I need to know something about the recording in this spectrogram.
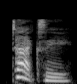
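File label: "taxi", British English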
